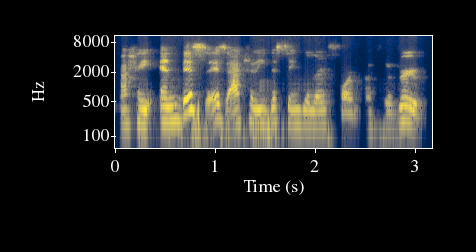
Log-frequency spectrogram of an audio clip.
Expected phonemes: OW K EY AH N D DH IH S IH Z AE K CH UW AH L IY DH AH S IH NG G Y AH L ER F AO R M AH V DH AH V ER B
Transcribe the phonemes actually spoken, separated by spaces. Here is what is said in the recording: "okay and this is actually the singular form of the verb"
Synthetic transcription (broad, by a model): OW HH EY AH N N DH IH S IH Z AE K CH UW AH L IY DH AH S IH NG G Y AH L ER F AO R M AH V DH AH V ER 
